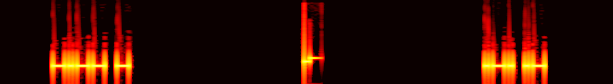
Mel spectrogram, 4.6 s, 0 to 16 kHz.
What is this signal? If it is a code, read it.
Morse code, heard as a keyed tone, about 39 wpm, 700 Hz. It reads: YT RA
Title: Top Two Letter Combinations in Words 40wpm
